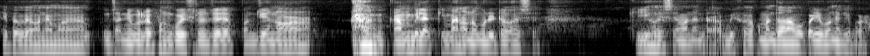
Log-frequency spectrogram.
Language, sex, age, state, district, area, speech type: Assamese, male, 18-30, Assam, Majuli, urban, spontaneous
